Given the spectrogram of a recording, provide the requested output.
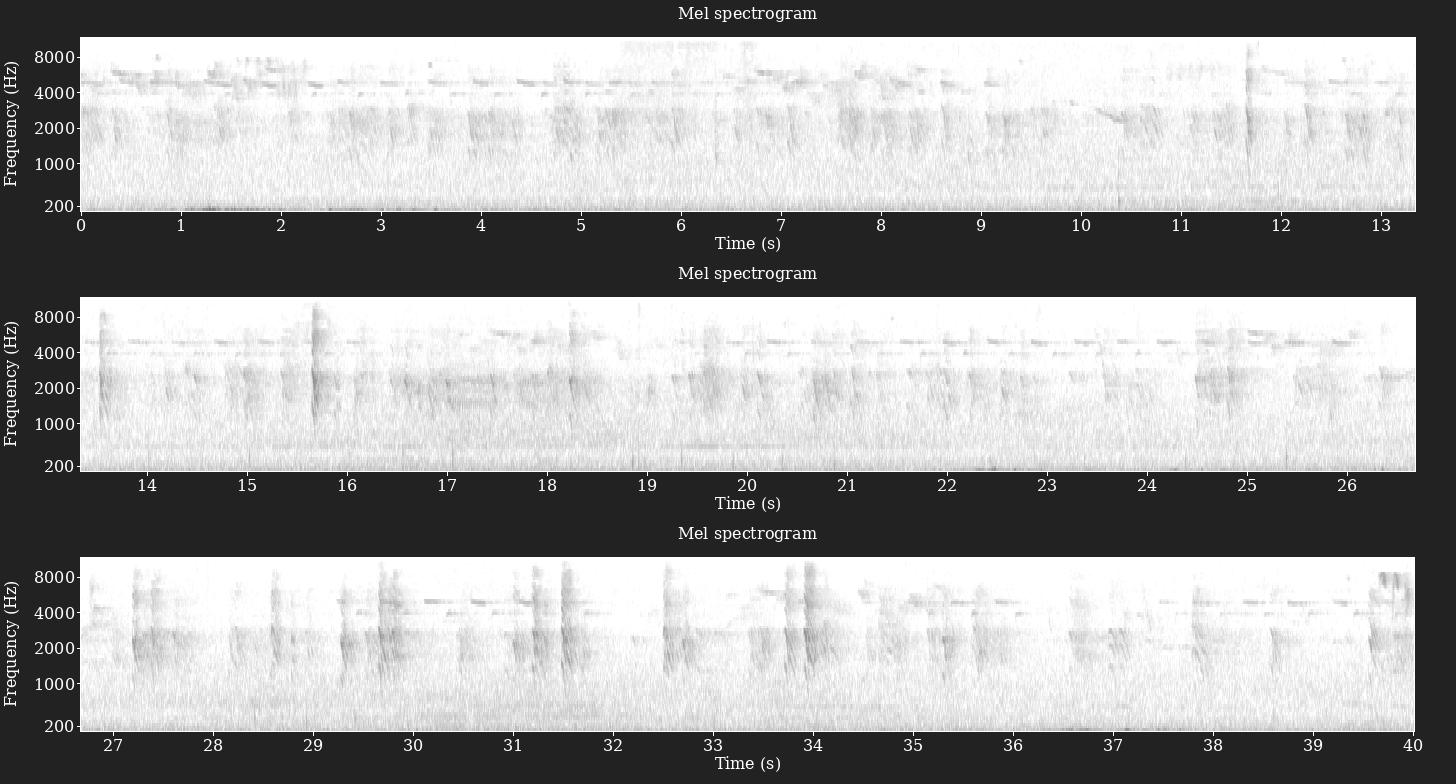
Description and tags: bunch of birds
forest ambience recording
